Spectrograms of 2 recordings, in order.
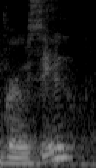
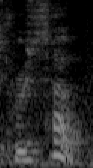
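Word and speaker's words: Roseau: i pronounce it and the gentleman said rousso so i've been saying rozu that is completely wrong it is rousso so this is the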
